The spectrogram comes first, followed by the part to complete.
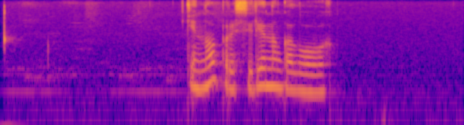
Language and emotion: Russian, neutral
